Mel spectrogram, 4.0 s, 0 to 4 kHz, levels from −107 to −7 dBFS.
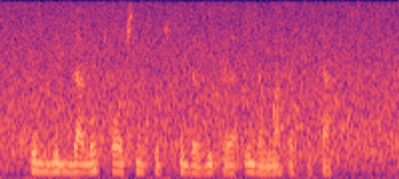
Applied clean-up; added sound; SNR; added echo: none; Stream; 5 dB; none.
